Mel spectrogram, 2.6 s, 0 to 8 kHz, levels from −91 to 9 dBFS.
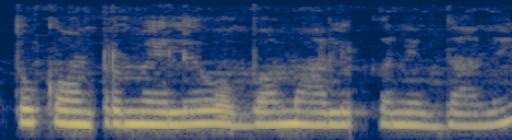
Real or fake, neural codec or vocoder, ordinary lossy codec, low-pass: real; none; none; 7.2 kHz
